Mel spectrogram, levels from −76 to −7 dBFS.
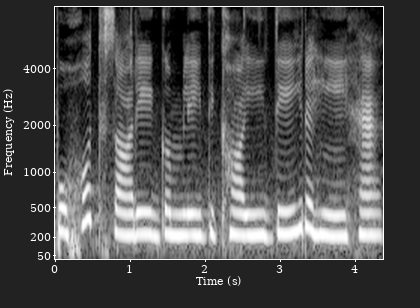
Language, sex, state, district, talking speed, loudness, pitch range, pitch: Hindi, female, Punjab, Fazilka, 95 wpm, -11 LUFS, 215-230 Hz, 220 Hz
